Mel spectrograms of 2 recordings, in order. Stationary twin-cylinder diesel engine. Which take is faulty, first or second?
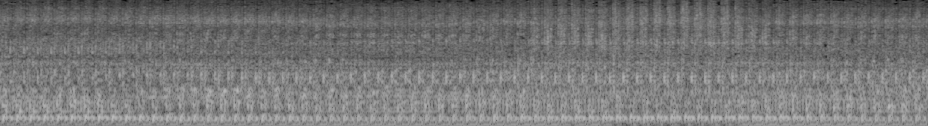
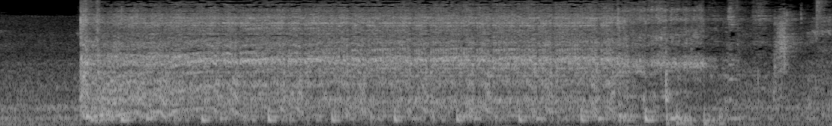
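second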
